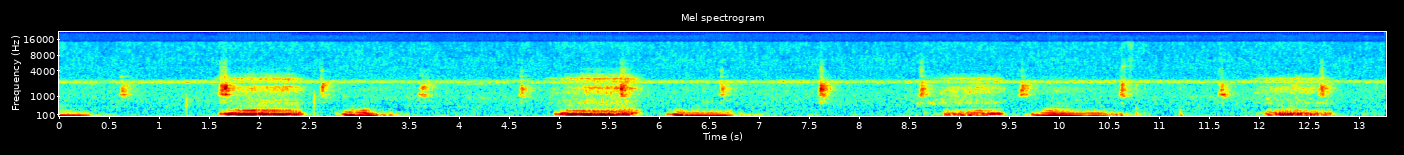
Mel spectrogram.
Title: Anjing tidur sampai mendengkur.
